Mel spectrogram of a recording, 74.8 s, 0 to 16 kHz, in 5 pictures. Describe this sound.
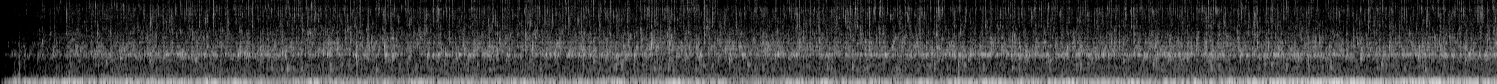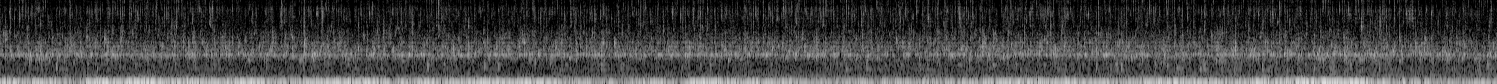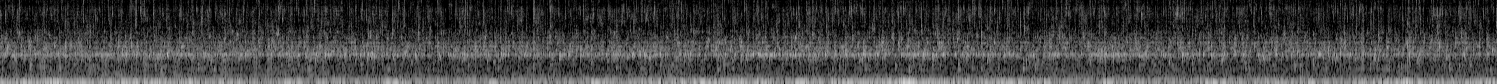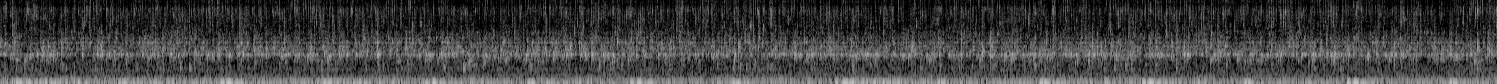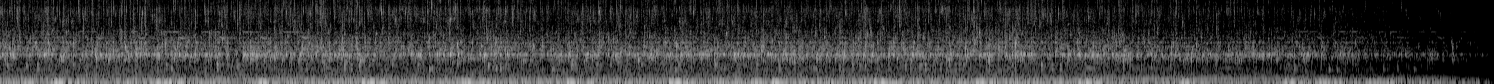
Chiemsee Fraueninsel Frühling Regenrinne
Recorded on Chiemsee's Fraueninsel during a rainy day in spring.
Recording Device: Zoom H4 1st generation w/MD421 emulation.
Editing and normalizing to -3dB using audacity 2.1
